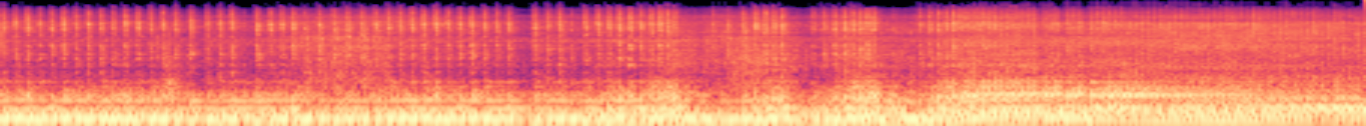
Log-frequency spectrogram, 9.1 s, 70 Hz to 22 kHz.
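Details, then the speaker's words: Honda K24 engine with big injectors on a stock ECU, idling: deep low idle with an uneven, lumpy beat and occasional stumbles; choppy possible misfire, stock injectors to be fitted to rule it out. "I told him to uh swap out the uh injectors for some stock ones to kind of rule out the misfire sound or whatever this choppiness that it has."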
